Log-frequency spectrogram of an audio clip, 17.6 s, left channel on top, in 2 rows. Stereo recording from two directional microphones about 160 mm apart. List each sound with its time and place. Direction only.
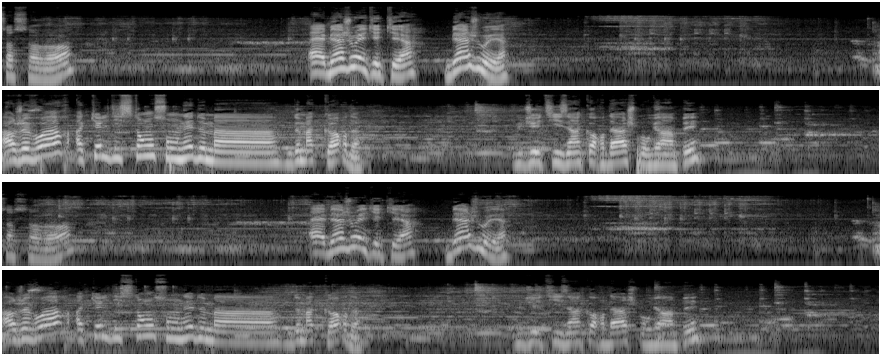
0.0 s speech: 60° left (ahead or behind)
3.1 s speech: 60° left (ahead or behind)
8.7 s speech: 55° left (ahead or behind)
13.9 s speech: 55° left (ahead or behind)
